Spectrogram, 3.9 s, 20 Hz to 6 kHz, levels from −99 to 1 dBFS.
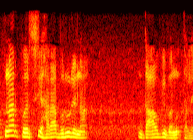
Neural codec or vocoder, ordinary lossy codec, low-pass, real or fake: none; AAC, 32 kbps; 5.4 kHz; real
